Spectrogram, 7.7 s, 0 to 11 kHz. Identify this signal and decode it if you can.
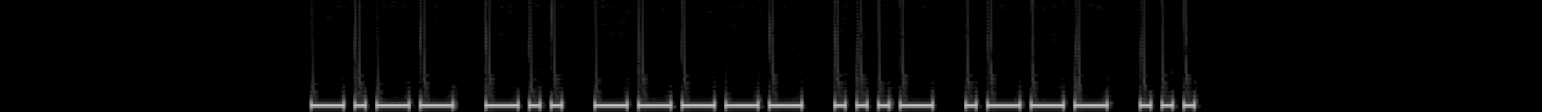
Morse code, heard as a keyed tone, about 22 wpm, 700 Hz. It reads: YD0VJS
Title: DXCC-100 Call Signs - 6 Characters - Repeated 2x - 22wpm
